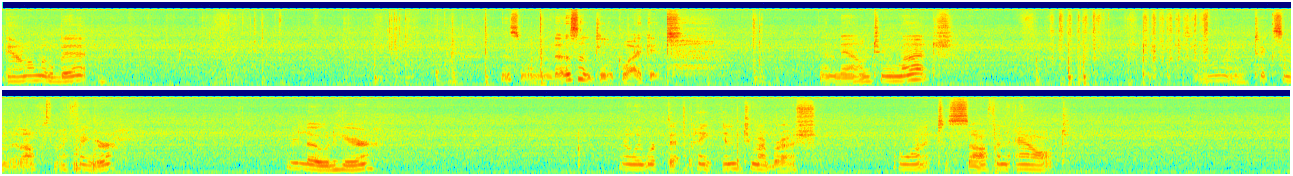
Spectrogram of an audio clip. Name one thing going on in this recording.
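A paintbrush strokes softly across a painted board.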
